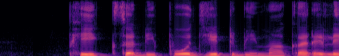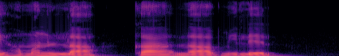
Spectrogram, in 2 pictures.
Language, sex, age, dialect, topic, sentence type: Chhattisgarhi, male, 25-30, Eastern, banking, question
